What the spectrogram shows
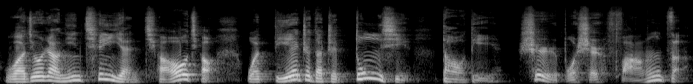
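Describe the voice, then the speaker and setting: A reader voicing a mischievous, playful old man who talks in a gruff, slow, teasing drawl, in a children's story. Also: medium pitch, big pitch swings, voice pushed down, exaggerated voice. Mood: matter-of-fact.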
